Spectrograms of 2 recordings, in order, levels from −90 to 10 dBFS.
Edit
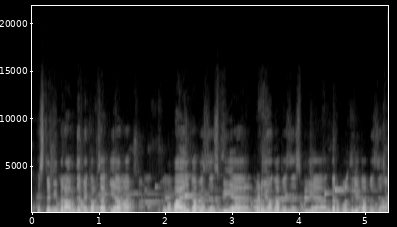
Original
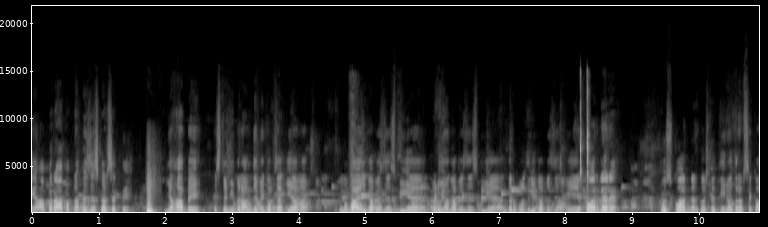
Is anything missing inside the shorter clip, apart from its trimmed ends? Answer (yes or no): no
